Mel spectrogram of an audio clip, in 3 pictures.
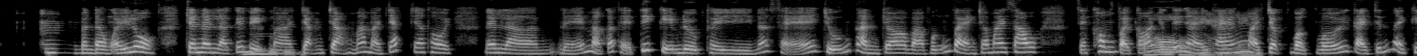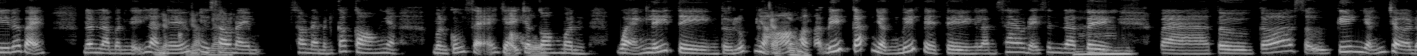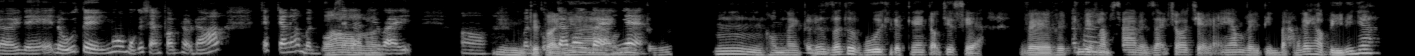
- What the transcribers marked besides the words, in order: none
- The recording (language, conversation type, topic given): Vietnamese, unstructured, Làm thế nào để dạy trẻ về tiền bạc?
